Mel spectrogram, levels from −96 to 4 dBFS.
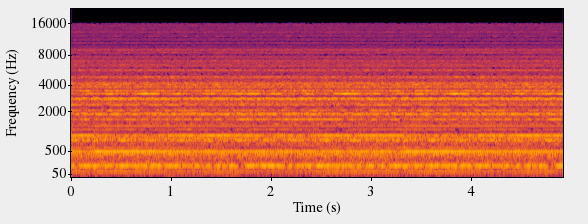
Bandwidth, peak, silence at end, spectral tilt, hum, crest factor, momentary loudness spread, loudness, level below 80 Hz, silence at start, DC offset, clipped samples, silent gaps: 16.5 kHz; 0 dBFS; 0 s; -3 dB/octave; none; 12 dB; 1 LU; -11 LUFS; -42 dBFS; 0 s; under 0.1%; under 0.1%; none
